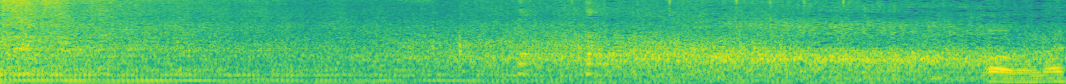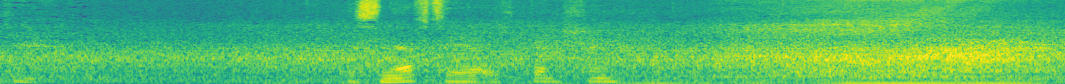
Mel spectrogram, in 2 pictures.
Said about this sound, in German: Diesen scheiß Autos.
